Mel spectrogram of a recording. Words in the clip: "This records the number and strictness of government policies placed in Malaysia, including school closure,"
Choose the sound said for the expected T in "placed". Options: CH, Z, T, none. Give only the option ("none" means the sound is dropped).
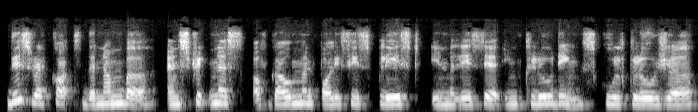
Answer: T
